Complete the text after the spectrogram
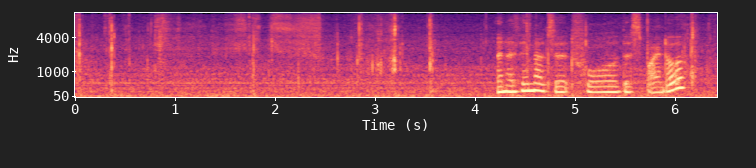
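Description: Plastic sleeves rustle and crinkle under fingers.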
